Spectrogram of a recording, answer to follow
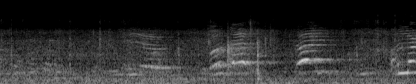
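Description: High-pitched voices calling out: several short calls in the second half, over a low steady background of street noise.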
